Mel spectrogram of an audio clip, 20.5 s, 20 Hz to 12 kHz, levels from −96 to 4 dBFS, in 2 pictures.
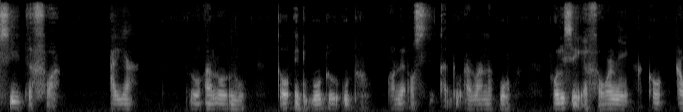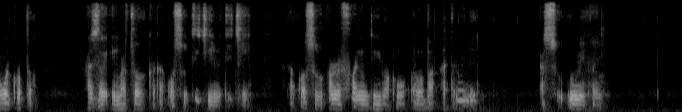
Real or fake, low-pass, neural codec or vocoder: fake; 10.8 kHz; codec, 24 kHz, 1 kbps, SNAC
